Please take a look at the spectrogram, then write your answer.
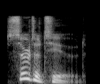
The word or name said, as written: certitude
